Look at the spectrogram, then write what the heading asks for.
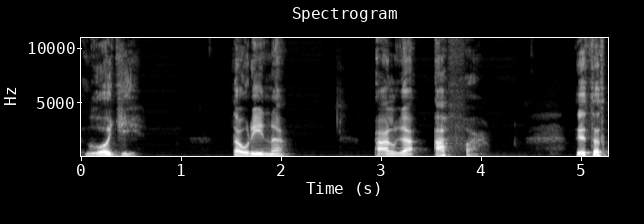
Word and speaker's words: goji: con vitamina b6 goji se escribe goji se pronuncia goyi taurina alga afa de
